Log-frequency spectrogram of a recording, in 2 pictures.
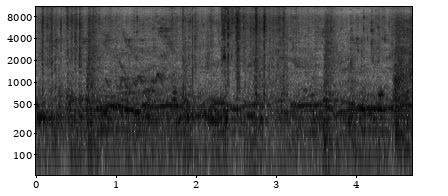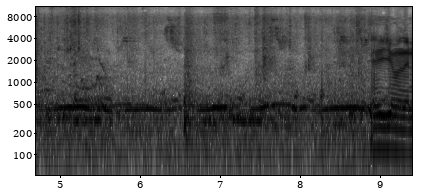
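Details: Pigeon reported to be seven years old cooing steadily for several seconds in low, rolling, wavering tones, with occasional clicks and knocks and a brief electronic tone at the end.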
